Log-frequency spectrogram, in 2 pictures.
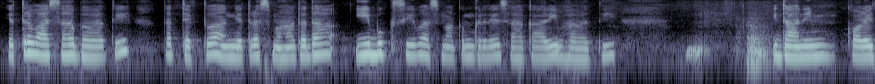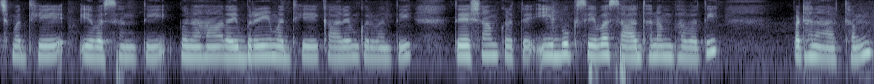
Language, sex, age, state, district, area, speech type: Sanskrit, female, 18-30, Karnataka, Davanagere, urban, spontaneous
